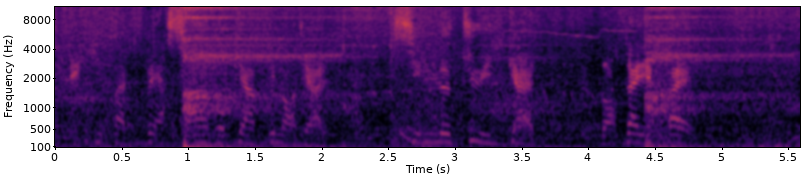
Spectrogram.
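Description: Explosions from a game boom.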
